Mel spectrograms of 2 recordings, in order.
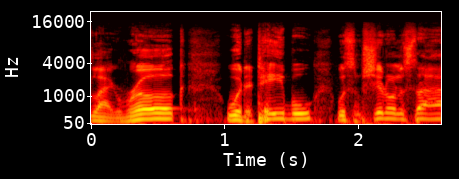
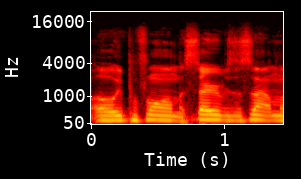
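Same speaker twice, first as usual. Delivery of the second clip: ordinary delivery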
